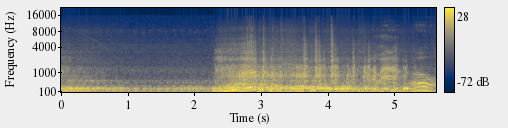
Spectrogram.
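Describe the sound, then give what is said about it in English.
A 2011–2020 Ford F-150 with the 5-liter Coyote V8 idles with a low rumble, then breaks into loud, repeated revs whose pitch climbs and falls several times. “2011 to 2020 Ford F-150 5-liter Coyote.”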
